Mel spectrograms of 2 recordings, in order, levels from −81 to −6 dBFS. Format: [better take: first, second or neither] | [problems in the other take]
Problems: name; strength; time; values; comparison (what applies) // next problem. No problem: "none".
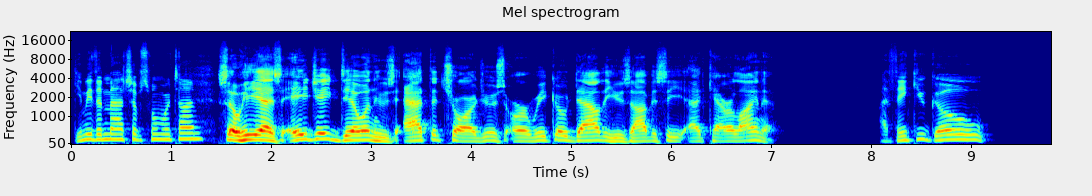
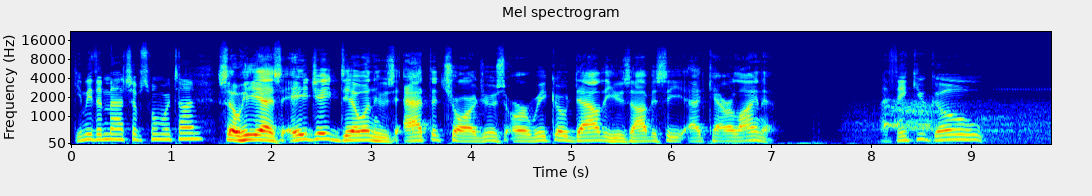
first | animal sounds; noticeable; throughout; 20 dB below the speech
